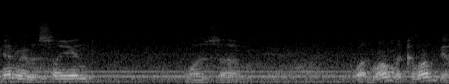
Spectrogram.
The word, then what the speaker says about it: Lesesne: And then a guy named Henry Lesesne, L-E-S-E-S-N-E. – Lesane. Yeah, that's the way they pronounce it. – Lesane.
